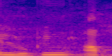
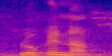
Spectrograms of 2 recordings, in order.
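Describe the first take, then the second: First: The final g of looking is clearly pronounced. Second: The final g of looking is dropped. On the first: The speaker calls it wrong. "हमने इसे लुकिंग up नहीं बोलना" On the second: The speaker calls it right. "बल्कि बोलना है लुकिंग up"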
